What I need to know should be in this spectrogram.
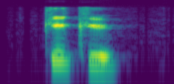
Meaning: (adjective) 1. corny, cheesy, tacky, twee 2. silly, ditzy, dopey; gullible, naive; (noun) bum, bottom, derriere
- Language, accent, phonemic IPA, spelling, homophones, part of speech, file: French, France, /ky.ky/, cucul, cul-cul / cucu, adjective / noun, LL-Q150 (fra)-cucul.wav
